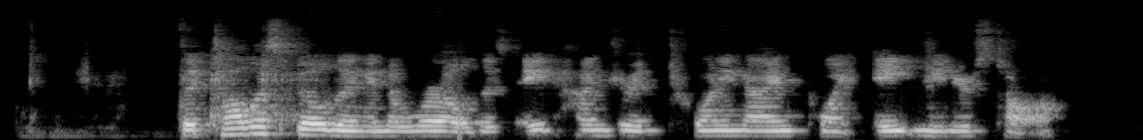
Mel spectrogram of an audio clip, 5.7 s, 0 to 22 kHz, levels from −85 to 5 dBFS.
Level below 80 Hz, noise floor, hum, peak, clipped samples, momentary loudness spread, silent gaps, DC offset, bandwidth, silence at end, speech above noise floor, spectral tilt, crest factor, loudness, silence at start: -60 dBFS; -55 dBFS; none; -2 dBFS; under 0.1%; 10 LU; none; under 0.1%; 9.6 kHz; 0.45 s; 37 dB; -6.5 dB/octave; 16 dB; -18 LUFS; 0.9 s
